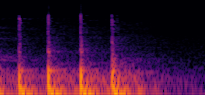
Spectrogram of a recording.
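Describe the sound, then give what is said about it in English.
Four heavy, evenly spaced thuds as people pound on the wooden side of the ark, deep and booming, with no voices, trailing off into a low rumble. “The water's up to their waist and they're pounding on the side of the ark saying, let us in.”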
